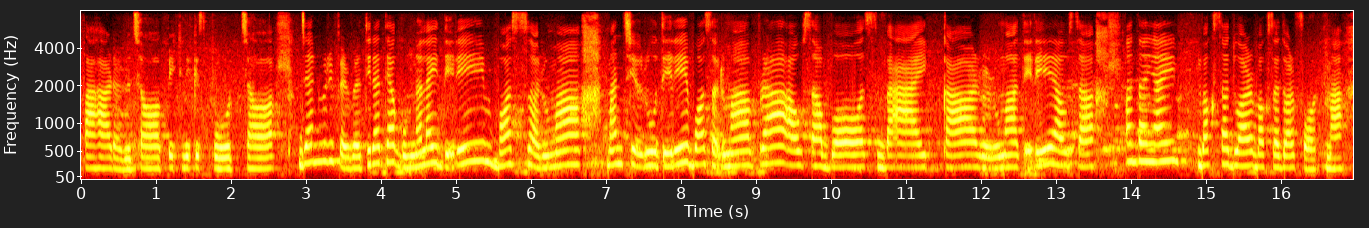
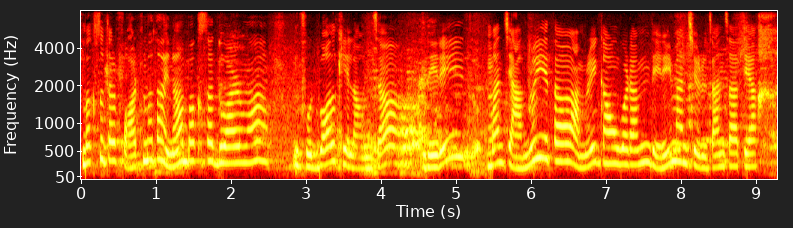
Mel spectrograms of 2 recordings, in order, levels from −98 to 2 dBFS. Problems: none marked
